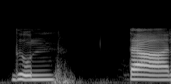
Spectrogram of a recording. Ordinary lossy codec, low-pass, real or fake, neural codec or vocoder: none; 5.4 kHz; real; none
